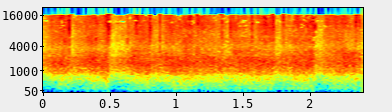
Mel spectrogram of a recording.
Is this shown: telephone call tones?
no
